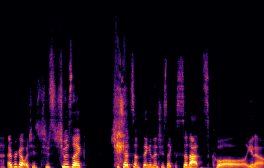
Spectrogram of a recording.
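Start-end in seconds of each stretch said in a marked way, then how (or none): 3.5-4.9 slow, low, sing-song drawl. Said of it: "why do you sound like [name]".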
